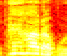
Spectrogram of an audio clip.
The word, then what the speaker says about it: pH: 흔히 이제 우리 pH로 알고 있는데 정식으로 폐하라고 읽는다고 하더라고요.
